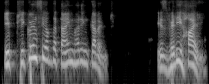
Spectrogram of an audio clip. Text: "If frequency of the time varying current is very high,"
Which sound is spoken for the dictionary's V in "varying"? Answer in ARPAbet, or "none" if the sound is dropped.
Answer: B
